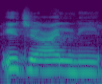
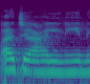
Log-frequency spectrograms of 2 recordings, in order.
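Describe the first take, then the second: First: The word begins with an 'i' vowel. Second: The word begins with an 'a' vowel. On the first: The speaker calls it right. "ऐसे हमने पहले पढ़ा था" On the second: The speaker calls it wrong. "उसको अजअलनी नहीं पढ़ना"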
